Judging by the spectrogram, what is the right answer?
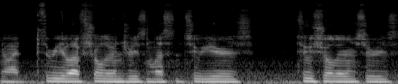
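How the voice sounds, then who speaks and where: A man's somewhat breathy, dark and mellow voice, fairly quick and monotone, with flat intonation. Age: 20s. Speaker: fitness vlogger and online coach. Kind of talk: casual vlog talk to camera. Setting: at night, about to drive to the store. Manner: rambling, repetitive.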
